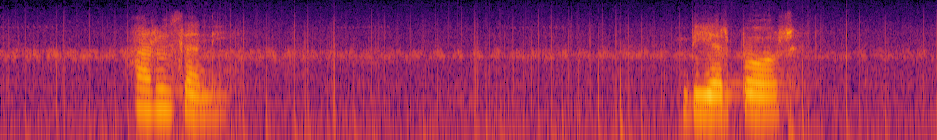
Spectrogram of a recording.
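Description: A woman speaks in short bursts nearby.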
